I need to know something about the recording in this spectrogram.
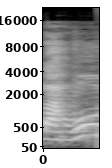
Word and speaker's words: نحو: Kenapa nahwu itu enggak boleh ditanwin? Nahwun gitu enggak ya. Walaupun gundul, antum kan bacanya nahwu. Lah, kenapa enggak ditanwin?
